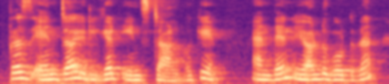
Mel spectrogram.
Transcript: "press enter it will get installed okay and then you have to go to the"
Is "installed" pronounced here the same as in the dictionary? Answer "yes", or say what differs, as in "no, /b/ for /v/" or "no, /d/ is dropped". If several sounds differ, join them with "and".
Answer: no, /d/ is dropped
